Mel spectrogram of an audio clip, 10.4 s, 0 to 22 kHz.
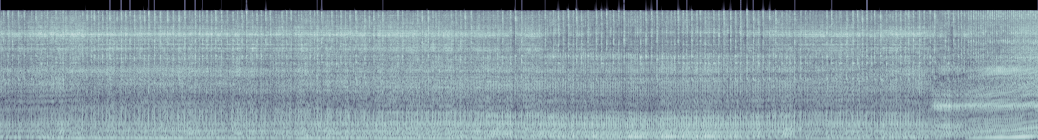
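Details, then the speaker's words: Stihl FS76 brush cutter, over 20 years old, good compression, run with the muffler removed: a steady, high-pitched two-stroke buzz holds even with no misses, then picks up near the end; the carburetor sounds decent, though cold starts may still be a problem. "ok ese carburador se oye decentemente"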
